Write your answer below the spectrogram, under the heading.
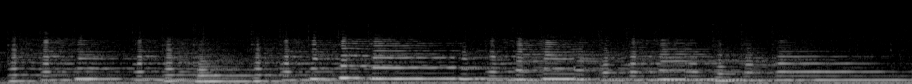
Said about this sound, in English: A clarinet plays the part of the cat.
